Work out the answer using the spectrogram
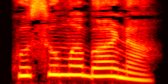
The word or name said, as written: ಕುಸುಮಬಾಣ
